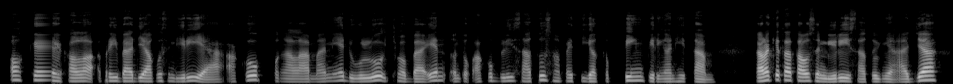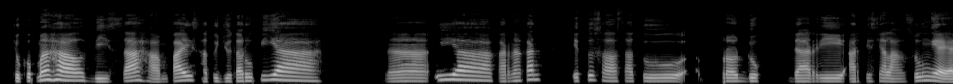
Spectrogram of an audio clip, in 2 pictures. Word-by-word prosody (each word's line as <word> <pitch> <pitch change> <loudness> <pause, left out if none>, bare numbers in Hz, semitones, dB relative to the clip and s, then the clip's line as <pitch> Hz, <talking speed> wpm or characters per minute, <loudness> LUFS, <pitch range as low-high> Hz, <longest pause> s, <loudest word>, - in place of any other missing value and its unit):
Oke, 200 -3 -1
kalau 155 0 +1
pribadi 155 -3 -1
aku 145 +3 -3
sendiri 155 +1 -2
ya, 115 0 -3
aku 200 +9 -1 0.2
pengalamannya 135 +5 -5
dulu, 150 +5 +1
cobain 140 +5 -2
untuk 140 - -8
aku 155 - -8
beli 160 +1 -6
1 155 +6 -3
sampai 150 -4 -10
3 150 -1 -3
keping 185 +6 -4
piringan 135 -4 -5
hitam. 130 -5 -4 0.4
Karena 160 +6 +7
kita 200 -3 +3
tahu 170 -1 +5
sendiri, 150 -1 +1
satunya 130 -1 -4
aja 185 +12 +5 0.2
cukup 155 +2 -2
mahal, 200 -3 +7
bisa 140 +6 +1
sampai 165 +3 +2
Rp1.000.000 145 -2 -3
rupiah. 185 -2 +3 0.7
Nah 150 +1 +1
iya, 205 -4 +4
karena 165 +4 -3
kan 220 +1 +2 0.3
itu 165 +7 -4
salah 160 -5 -2
satu 150 0 -2
e - - -16 0.2
produk 150 0 -1 0.2
dari 145 0 0
artisnya 145 +2 -5
langsung 140 +7 -2
ya 175 - +5
155 Hz, 140 wpm, -27 LUFS, 140-180 Hz, 0.7 s, Karena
